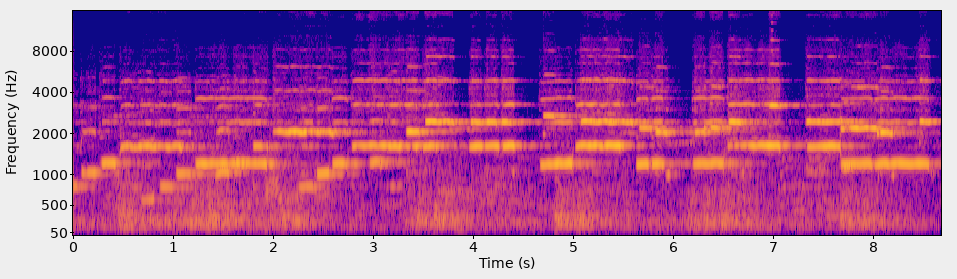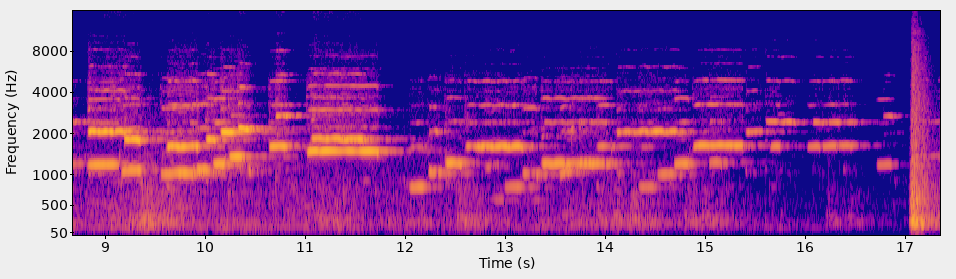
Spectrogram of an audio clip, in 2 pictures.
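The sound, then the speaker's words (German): Shrill carnival piccolos play a brisk march melody, two pipers in unison with rapid runs of notes as they accompany someone walking back to a hotel, over soft low rhythmic thuds, stopping abruptly near the end. “Ich gehe zurück ins Hotel und freue mich, dass zwei von den Pfiffern mich offen begleiten. Natürlich mit einem Lumpensammler.”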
